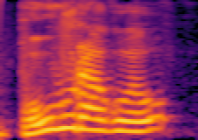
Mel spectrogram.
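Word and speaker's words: bow: 활 나왔습니다 활 당연히 레인보우 할 때 그 보우라고 발음을 해야 된다고 그랬죠 그런데 바로 전에 배웠습니다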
